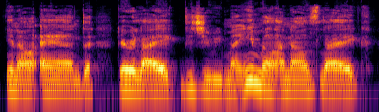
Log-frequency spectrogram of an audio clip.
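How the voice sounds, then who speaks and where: A Jamaican woman chats straight to camera and tells a story with animated energy. Her voice has a gravelly fry at the bottom and leaps higher whenever she quotes people. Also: moderate pace. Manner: animated storyteller, voice jumping up when quoting people. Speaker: vlogger. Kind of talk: casual storytime chat to camera. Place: office.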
